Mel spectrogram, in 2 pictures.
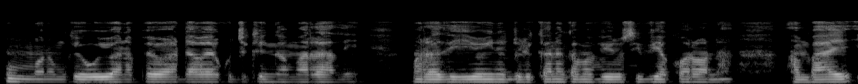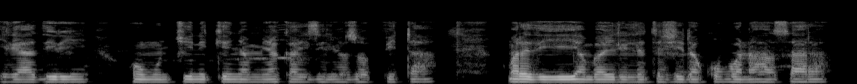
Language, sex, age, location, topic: Swahili, female, 36-49, Wajir, health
